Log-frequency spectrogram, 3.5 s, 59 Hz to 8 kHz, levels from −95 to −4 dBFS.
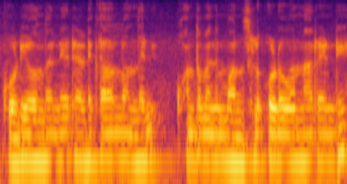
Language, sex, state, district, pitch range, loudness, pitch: Telugu, male, Andhra Pradesh, Manyam, 110-115 Hz, -18 LUFS, 115 Hz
